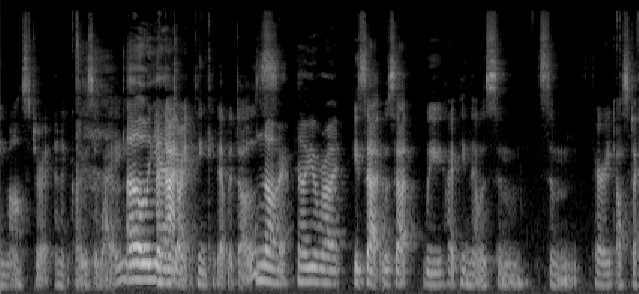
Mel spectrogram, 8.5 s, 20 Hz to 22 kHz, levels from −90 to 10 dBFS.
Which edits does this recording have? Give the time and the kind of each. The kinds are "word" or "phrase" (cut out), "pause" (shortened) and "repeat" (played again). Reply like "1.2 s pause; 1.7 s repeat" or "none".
2.3 s word; 3.9 s pause; 7.1 s pause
